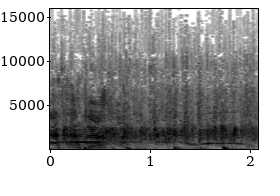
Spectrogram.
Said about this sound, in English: Please welcome and give a kind of real Islington-shaped, vast round of applause for the great Chris Salovich.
